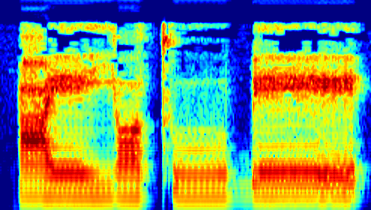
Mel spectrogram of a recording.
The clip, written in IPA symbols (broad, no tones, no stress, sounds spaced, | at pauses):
ʕ eː j ɔ tʼ u ɓ eː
